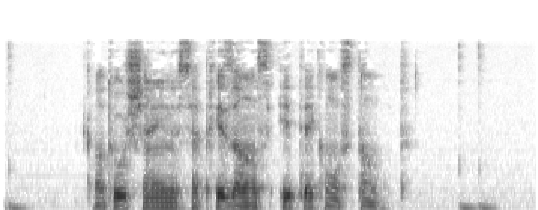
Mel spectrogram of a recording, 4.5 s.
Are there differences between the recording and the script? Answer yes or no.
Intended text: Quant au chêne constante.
yes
